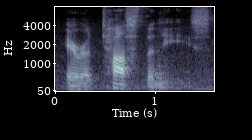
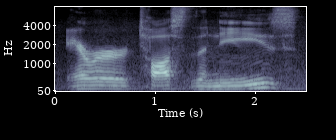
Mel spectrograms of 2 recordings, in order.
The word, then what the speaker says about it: Eratosthenes: sieve rhymes with give an era toss so the the accent is on toss Eratosthenes Eratosthenes error toss the knees will that help you Eratosthenes Eratosthenes okay so the knees Eratosthenes the sieve of Eratosthenes not that it matters that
